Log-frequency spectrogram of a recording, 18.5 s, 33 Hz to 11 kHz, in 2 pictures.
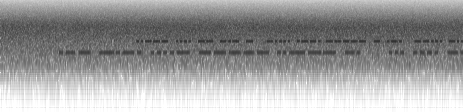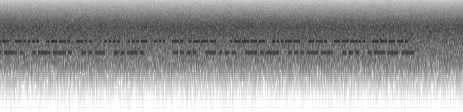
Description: Morse code, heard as two keyed tones, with heavy radio static. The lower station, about 19 wpm, 720 Hz: WC402N SHCPUF HBK3SJ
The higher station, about 28 wpm, 1290 Hz: 2HMKT 6P0TR 7X6PD HVSNJ 13G89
